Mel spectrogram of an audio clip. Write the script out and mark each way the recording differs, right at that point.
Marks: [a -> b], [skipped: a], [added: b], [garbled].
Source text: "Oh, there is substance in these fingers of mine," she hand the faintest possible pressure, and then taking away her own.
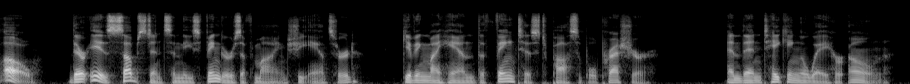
"Oh, there is substance in these fingers of mine," she [added: answered giving my] hand the faintest possible pressure, and then taking away her own.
